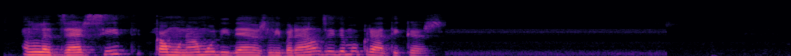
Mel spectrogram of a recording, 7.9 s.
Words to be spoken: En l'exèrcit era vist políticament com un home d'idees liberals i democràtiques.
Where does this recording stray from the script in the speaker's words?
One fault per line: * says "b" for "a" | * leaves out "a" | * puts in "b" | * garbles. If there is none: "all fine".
* leaves out "era vist políticament"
